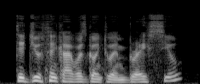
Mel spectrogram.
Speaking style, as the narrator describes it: she demanded sharply

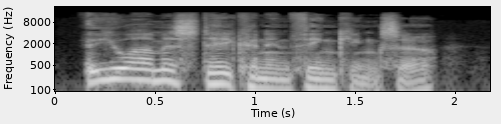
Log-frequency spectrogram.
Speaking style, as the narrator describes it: returned Franz calmly

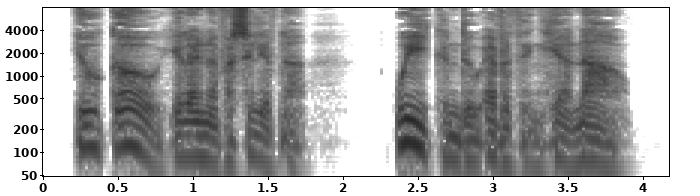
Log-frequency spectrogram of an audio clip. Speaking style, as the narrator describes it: the professor ... whispered

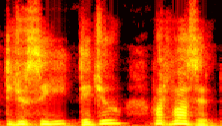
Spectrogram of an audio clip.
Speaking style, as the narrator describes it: exclaimed Natasha

